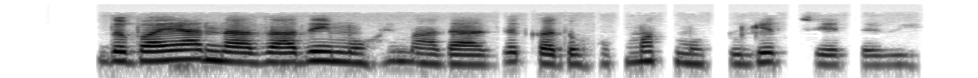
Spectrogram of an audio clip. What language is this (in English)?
Pashto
